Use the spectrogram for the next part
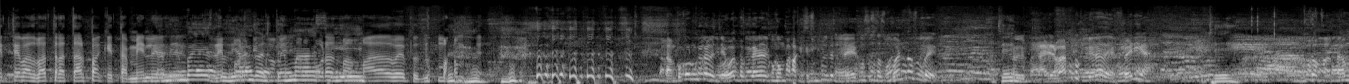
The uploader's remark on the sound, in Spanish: En Vivo desde Jabaly Drink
